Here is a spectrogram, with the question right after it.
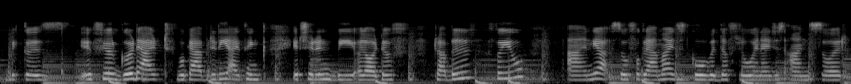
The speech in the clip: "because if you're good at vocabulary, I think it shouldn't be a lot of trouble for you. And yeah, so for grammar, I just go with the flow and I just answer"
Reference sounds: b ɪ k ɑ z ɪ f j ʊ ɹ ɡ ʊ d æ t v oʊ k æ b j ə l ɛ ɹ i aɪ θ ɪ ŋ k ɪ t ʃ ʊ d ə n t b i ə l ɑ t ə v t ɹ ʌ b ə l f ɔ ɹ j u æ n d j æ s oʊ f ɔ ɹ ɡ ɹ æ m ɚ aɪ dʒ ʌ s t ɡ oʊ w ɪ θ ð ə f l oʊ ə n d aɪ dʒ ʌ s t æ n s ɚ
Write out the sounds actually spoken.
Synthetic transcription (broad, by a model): b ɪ k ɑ z ɪ f j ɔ ɹ ɡ ʊ d æ t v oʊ k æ b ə l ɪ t i aɪ t ɪ ŋ k ɪ t ʃ ʊ d ə n t b i ə l ɑ t ə v t ɹ ʌ b ə l f ɔ ɹ j u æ n d j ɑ s oʊ f ɔ ɹ ɡ ɹ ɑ m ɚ aɪ dʒ ʌ s t ɡ oʊ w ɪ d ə f l oʊ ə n aɪ dʒ ʌ s t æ n s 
